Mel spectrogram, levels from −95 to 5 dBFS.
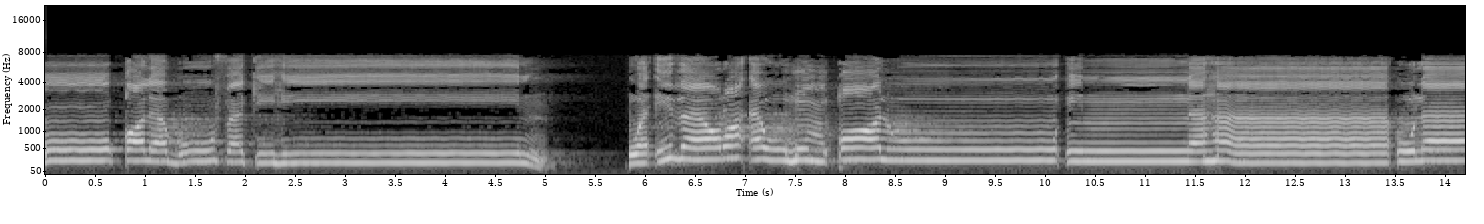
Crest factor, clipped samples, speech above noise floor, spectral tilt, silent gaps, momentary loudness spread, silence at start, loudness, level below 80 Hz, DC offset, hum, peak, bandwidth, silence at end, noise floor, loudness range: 16 dB; under 0.1%; 43 dB; -4 dB/octave; none; 7 LU; 0 s; -19 LUFS; -68 dBFS; under 0.1%; none; -2 dBFS; 7.8 kHz; 0 s; -62 dBFS; 5 LU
